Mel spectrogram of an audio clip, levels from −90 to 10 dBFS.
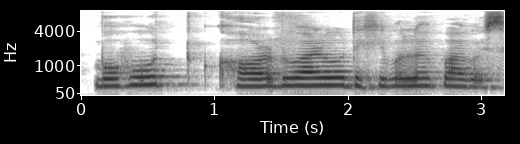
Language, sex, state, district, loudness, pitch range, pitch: Assamese, female, Assam, Kamrup Metropolitan, -15 LUFS, 220-240 Hz, 230 Hz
